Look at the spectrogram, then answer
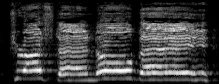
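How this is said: It is said with lively enthusiasm. The singer truly means the words. The speaker calls it right. "We don't sing it with enthusiasm. We don't say"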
